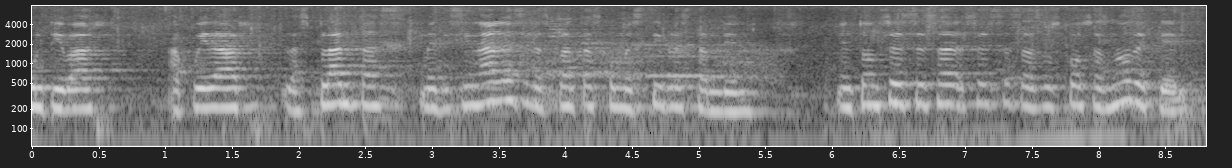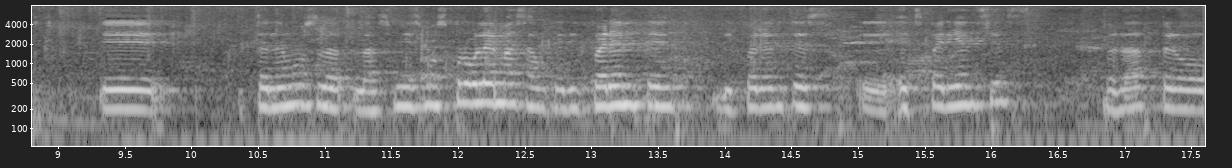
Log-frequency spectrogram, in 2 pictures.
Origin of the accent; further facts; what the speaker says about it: Oaxaca, Mexico; allá en Oaxaca nosotros estamos trabajando junto con agrónomos, con técnicos, en el rescate de la medicina tradicional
